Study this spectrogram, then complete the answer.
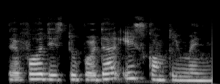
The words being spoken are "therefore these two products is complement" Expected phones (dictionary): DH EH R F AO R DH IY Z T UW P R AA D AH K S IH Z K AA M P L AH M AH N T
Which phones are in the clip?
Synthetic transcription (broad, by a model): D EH F AO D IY S T UW P R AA D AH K IH S K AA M P L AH M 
